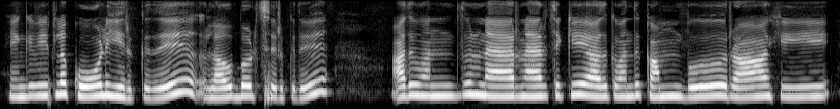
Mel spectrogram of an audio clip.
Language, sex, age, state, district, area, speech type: Tamil, female, 30-45, Tamil Nadu, Coimbatore, rural, spontaneous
